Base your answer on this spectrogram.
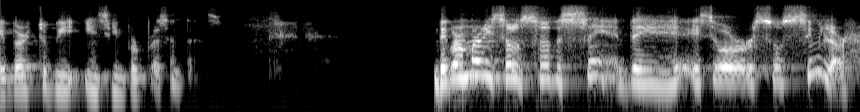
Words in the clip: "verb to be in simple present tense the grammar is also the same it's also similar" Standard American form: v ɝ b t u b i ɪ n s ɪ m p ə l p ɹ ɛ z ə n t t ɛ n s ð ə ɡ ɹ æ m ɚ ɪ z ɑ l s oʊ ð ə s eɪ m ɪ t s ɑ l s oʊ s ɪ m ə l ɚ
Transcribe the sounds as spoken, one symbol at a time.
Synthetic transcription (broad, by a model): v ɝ t u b i ɪ n s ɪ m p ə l p ɹ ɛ s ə n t t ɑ n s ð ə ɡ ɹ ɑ m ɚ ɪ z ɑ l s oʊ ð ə s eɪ ɪ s ɑ l s oʊ s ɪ m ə l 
